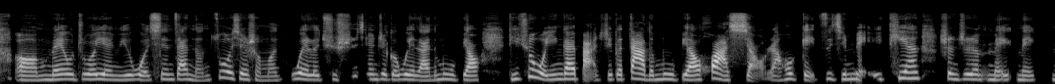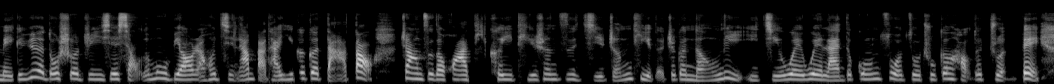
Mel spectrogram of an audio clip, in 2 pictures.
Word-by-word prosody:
呃， 200 -1 +3
没 220 +2 -2
有 240 0 +1
着 235 +1 0
眼 225 -3 0
于 210 +1 -3
我 220 -2 -1
现 235 +3 0
在 235 -1 +2
能 190 -3 -10
做 295 +6 -2
些 250 -3 0
什 200 -4 0
么， 190 +1 -9
为 255 -2 +1
了 215 -1 -2
去 225 +2 -4
实 375 - -2
现 240 -8 -5
这 240 0 -2
个 220 -2 -3
未 230 -1 +1
来 190 -2 +1
的 210 - -9
目 235 -1 -4
标。 205 -1 +2 0.3
的 240 - -4
确 360 - -2
我 340 - +3
应 225 +3 -2
该 250 -1 +6
把 - - +3
这 225 - -6
个 230 0 -2
大 240 +1 +8
的 215 - -4
目 235 +1 -3
标 210 0 +4
化 255 -2 +7
小， 200 - +5
然 - - -3
后 250 +2 -1
给 235 - -4
自 255 +3 -8
己 235 +1 0
每 245 +1 -2
一 225 - -6
天 285 -1 +2 0.2
甚 255 -2 -1
至 235 0 +1
每 220 -1 -5
每 210 -1 -6
每 205 -3 -4
个 230 +4 -7
月 310 +3 -1
都 250 0 -1
设 260 -1 +1
置 235 +1 -8
一 230 - -6
些 245 +3 +4
小 - - +4
的 220 - -11
目 270 0 -3
标， 225 -2 +2
然 - - -2
后 240 - -4
尽 225 -1 -1
量 245 - +1
把 - - -1
它 200 - -1
一 225 +3 -7
个 275 +1 -5
个 270 -1 +1
达 245 - -2
到， - - +9 0.3
这 290 - +3
样 255 -2 +4
子 245 0 +1
的 225 -1 +1
话 220 +1 +3
提 220 - -10
可 225 - -3
以 225 0 -6
提 220 +1 -7
升 235 +1 -4
自 235 0 -10
己 185 -2 -4
整 190 +6 -6
体 245 -6 -4
的 - - -14
这 220 - -5
个 225 0 -5
能 190 +2 -6
力， 275 -2 -3
以 195 -3 -13
及 195 0 +1
为 225 +2 +1
未 230 0 +2
来 185 -2 +4
的 225 +4 -10
工 245 +2 -6
作 245 -3 -4
做 220 +1 -6
出 230 +1 -7
更 255 +3 -3
好 - - -5
的 230 - -9
准 230 +2 -6
备。 265 -6 +6
230 Hz, 310 characters per minute, -24 LUFS, 215-245 Hz, 0.3 s, 到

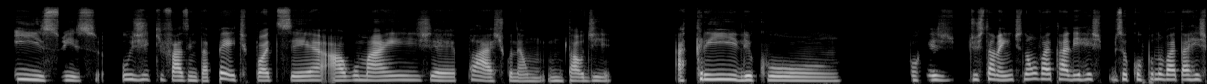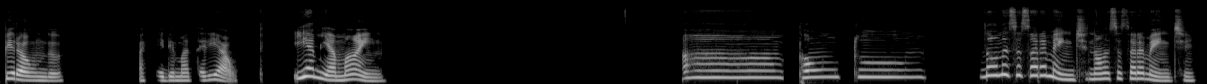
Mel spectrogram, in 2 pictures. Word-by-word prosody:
isso, 220 -6 +1
isso, 185 -2 -4 0.2
os 225 -1 0 0.2
que 220 -1 -10
fazem 190 -1 +1
tapete 205 +6 0
pode 180 -1 +1
ser 195 +1 +1
algo 185 +2 +2
mais, 200 +1 +1
eh, 175 -2 +1
plástico, 175 -4 0
né, 155 -2 -3
um 160 +2 -6
tal 170 -2 +1
de 175 +1 -5 0.6
acrílico, 190 -7 +2 0.7
porque 200 +1 -2 0.3
justamente 220 -1 +1
não 245 +2 +2
vai 245 -1 +4
estar 240 -1 0
ali 220 0 +1 0.3
o 215 - -11
seu 235 - +1
corpo 230 +1 -4
não 240 -1 0
vai 225 - +5
estar 220 0 +2
respirando 195 -7 +1 0.8
aquele 185 -1 -4
material, 190 +4 -1 0.6
e 330 +5 +5
a 375 - +5
minha 220 -9 +4
mãe 190 -6 +2 3.0
Hã, 320 +1 -1 0.2
ponto, 340 +1 -2 1.2
não 415 +4 +2
necessariamente, 410 - +1
não 250 +1 +1
necessariamente 255 - 0
205 Hz, 105 wpm, -24 LUFS, 185-250 Hz, 3.0 s, vai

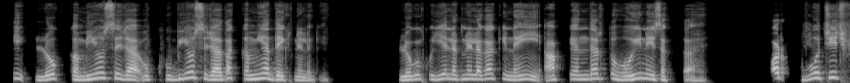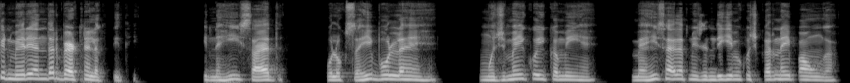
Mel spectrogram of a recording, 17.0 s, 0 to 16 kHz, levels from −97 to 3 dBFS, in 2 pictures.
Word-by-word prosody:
कि 210 - -6
लोग 190 +7 -1
कमियों 170 +8 0
से 220 -3 0
ज़्या 165 -3 +3
वो 165 - -5
खूबियों 190 +9 -2
से 220 -6 -1
ज़्यादा 165 +2 +3
कमियाँ 195 +4 +1
देखने 150 -4 0
लगे, - - -9 0.7
लोगों 160 +5 0
को 180 - -9
ये 185 +4 -1
लगने 190 0 -1
लगा 190 +3 +1
कि 205 -3 -8
नहीं 165 0 -1 0.2
आपके 185 +2 -8
अंदर 180 +4 -1
तो 195 - -3
हो 160 0 0
ही 200 +6 +2
नहीं 200 -5 +1
सकता 155 +1 -6
है 125 -2 -11 0.7
और - - +2 0.2
वो 235 +3 +1
चीज़ 255 -1 +2
फिर 240 - 0
मेरे 200 +2 +6
अंदर 200 +3 +2
बैठने 175 0 +8
लगती 145 -3 -3
थी - - -27 0.5
कि 155 - -14
नहीं 150 +6 0
शायद 150 +1 +5 0.5
वो - - -1
लोग 150 0 -1
सही 150 +4 +1
बोल 180 -2 +3
रहे 165 -2 +3
हैं, 145 +1 -6 0.4
मुझ 150 0 -1
में 175 +4 +1
ही 200 - +1
कोई 185 -1 +1
कमी 160 -1 -1
है, 145 0 -5 0.4
मैं 145 0 0
ही 170 +6 +1
शायद 185 0 +3
अपनी 175 -1 -3
ज़िंदगी 160 +1 +1
में 170 - -3
कुछ 170 -1 -5
कर 165 +1 0
नहीं 180 0 +1
पाऊँगा, 150 -5 -2
170 Hz, 215 wpm, -24 LUFS, 155-190 Hz, 0.7 s, बैठने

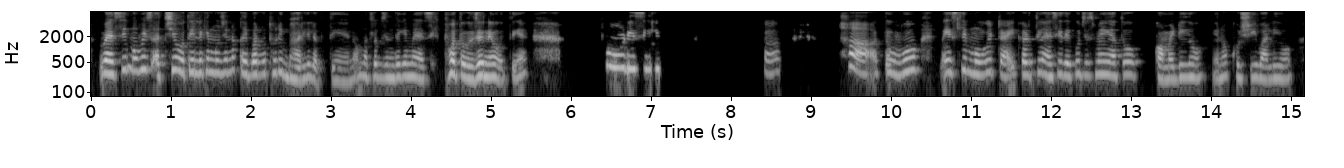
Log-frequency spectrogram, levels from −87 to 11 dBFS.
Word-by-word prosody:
वैसी 275 +3 +8
मूवीज़ 335 +1 +4
अच्छी 235 +8 +4
होती 295 -2 +1
है 290 - 0
लेकिन 290 +2 -2
मुझे 285 0 -3
ना 325 +3 -6
कई 275 - +2
बार 260 0 +4
वो 265 - -5
थोड़ी 285 +1 -4
भारी 205 0 -3
लगती 185 -2 -9
है 170 0 -12
ना 200 - -10
मतलब 230 -1 -5
ज़िंदगी 220 +2 -3
में - - -1
ऐसी 200 +1 +2 0.2
बहुत 265 -1 +4
उलझने 225 +2 +4
होती 210 -4 -3
हैं, 295 - -6 1.0
थोड़ी-सी 360 -3 +4 1.3
अ, 275 +2 -7 0.9
हाँ 410 0 +4
तो - - -1
वो 305 +4 +2 0.3
मैं 285 - 0
इसलिए 290 +3 +5
मूवी 270 +1 -1
ट्राई 255 -5 -2
करती 255 +2 -2
हूँ 270 - -1
ऐसी 240 +3 -1
देखो 245 +2 -3
जिसमें 255 +1 -4
या 240 - +1
तो 255 0 -3 0.3
कॉमेडी 205 +1 -1
हो, 225 0 -6
यू - - -11
नौ 235 +2 -7
खुशी 220 0 -4
वाली 205 0 -4
हो 205 +1 -9
260 Hz, 185 wpm, -22 LUFS, 220-290 Hz, 1.3 s, वैसी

